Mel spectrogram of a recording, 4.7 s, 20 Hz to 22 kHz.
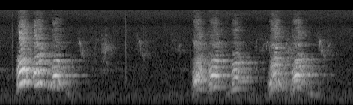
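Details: Loud yapping from a neighbour's dog, iPhone 4S recording from 11:31 AM on 18 April 2012: one drawn-out doubled bark, a pause, then two more stuttering barks in quick succession.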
